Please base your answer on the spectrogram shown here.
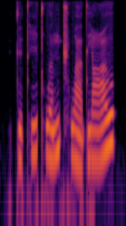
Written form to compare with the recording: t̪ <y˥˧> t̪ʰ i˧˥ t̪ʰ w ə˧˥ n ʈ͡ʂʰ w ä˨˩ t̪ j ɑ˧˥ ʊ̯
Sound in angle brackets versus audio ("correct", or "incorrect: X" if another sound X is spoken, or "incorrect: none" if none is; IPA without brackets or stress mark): incorrect: y˨˩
